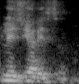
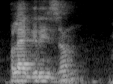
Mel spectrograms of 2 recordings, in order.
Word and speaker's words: plagiarism: two points infringement and plagiarism generally we pronounce the word plagarism it is the word is plagiarism and another one is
